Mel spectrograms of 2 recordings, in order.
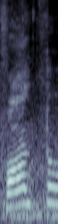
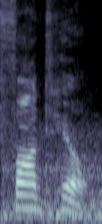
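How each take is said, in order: First: The middle is said as one th sound. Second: The t and h are said as separate sounds. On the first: The speaker calls it right. "It's the th sound" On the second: The speaker calls it wrong. "people think it's pronounced Font Hill, and that's bullshit"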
